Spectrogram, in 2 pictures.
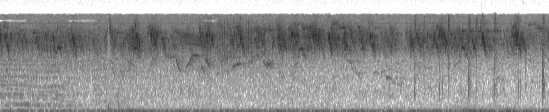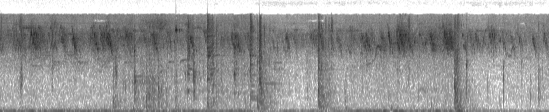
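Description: Many small birds chirping continuously, with a few sharp knocks in the last few seconds.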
